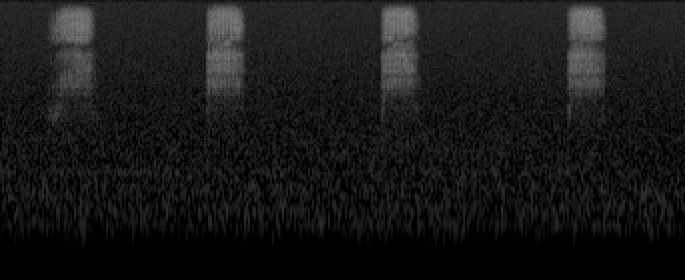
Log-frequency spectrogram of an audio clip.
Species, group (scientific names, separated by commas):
Chorthippus brunneus, Orthoptera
